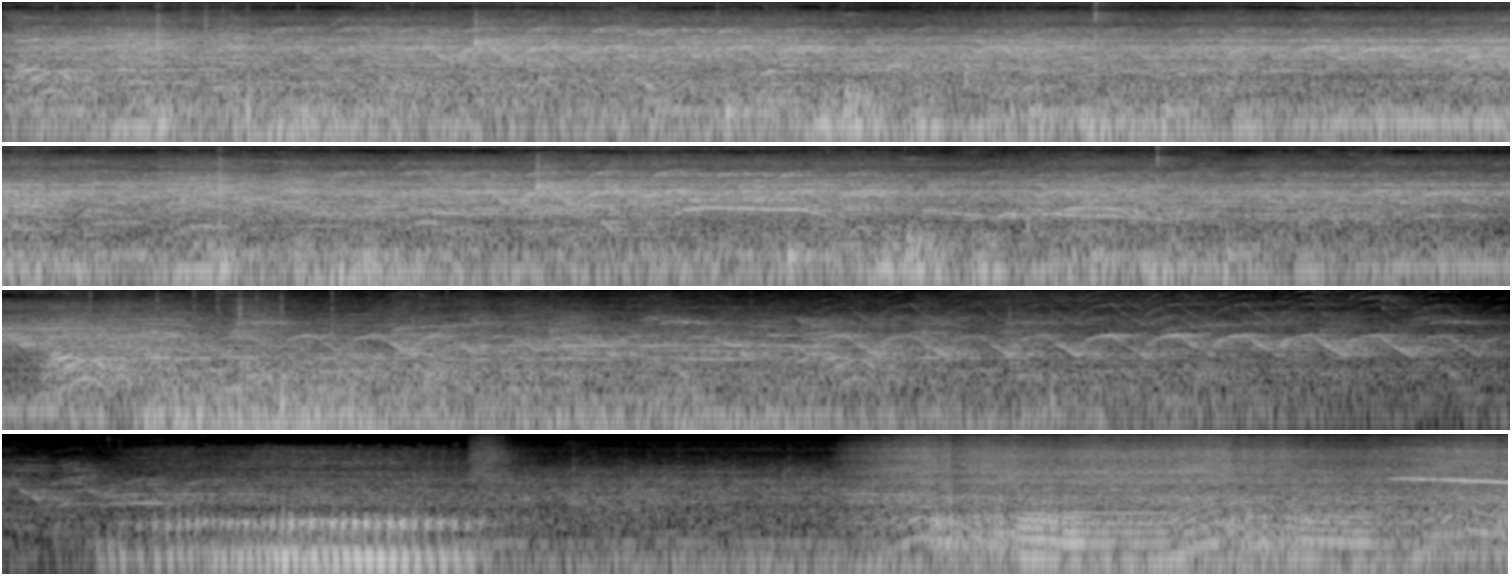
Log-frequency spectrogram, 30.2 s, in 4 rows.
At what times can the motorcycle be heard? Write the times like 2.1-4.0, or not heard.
23.1-25.1, 26.8-30.1.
